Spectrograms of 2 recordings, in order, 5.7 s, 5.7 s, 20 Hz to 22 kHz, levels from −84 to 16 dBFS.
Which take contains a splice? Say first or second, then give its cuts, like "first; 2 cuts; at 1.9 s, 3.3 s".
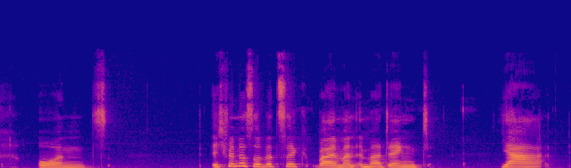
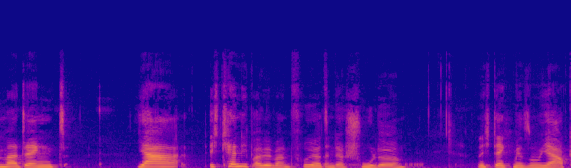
second; 2 cuts; at 2.5 s, 3.2 s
